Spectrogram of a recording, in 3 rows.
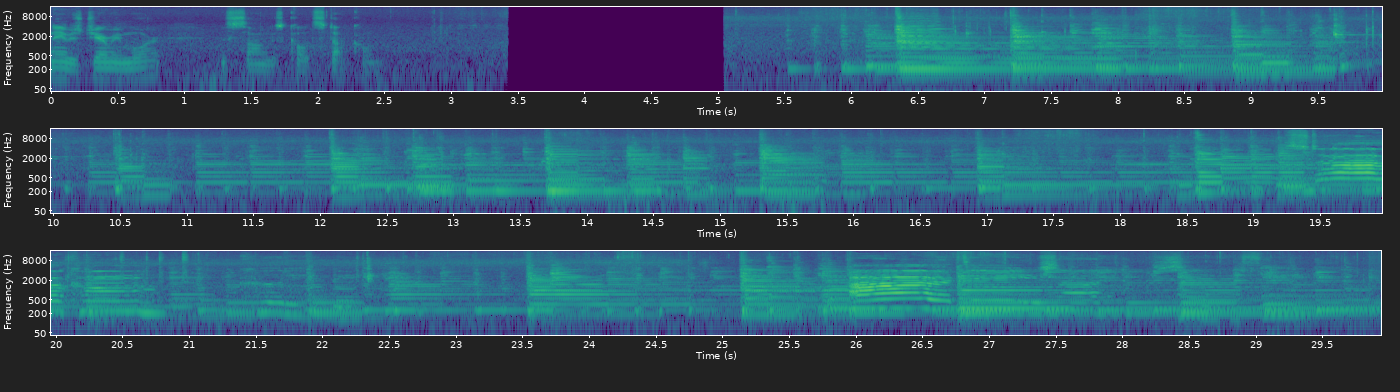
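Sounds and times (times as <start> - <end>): acoustic guitar picked melody: 5.1 - 29.9.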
